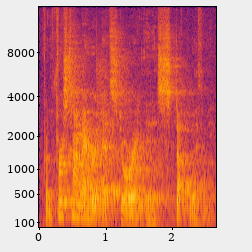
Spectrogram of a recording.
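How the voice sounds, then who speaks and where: A man's voice: medium pitch, sing-song, brisk, a bit bright. A man giving a sermon as a rabbi, telling a story in a conversational way with asides. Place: synagogue sanctuary. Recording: echoey synagogue hall, faint hiss.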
